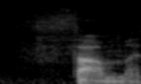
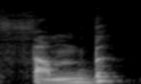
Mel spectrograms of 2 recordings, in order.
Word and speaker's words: thumb: in the letters m b mb for example thumb this is called a thumb and it's spelt th um B but the beat is silent thumb not thumb it's thumb and there's a few words which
